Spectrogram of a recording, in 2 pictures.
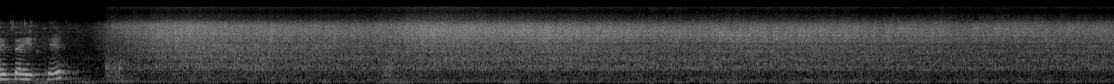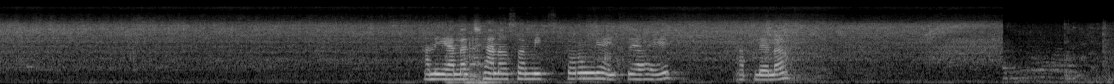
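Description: Vegetables sizzle loudly in a hot frying pan.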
